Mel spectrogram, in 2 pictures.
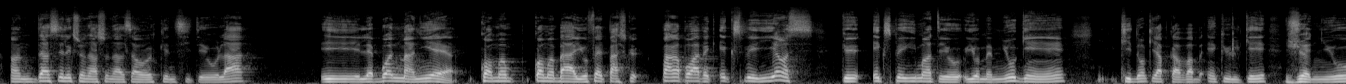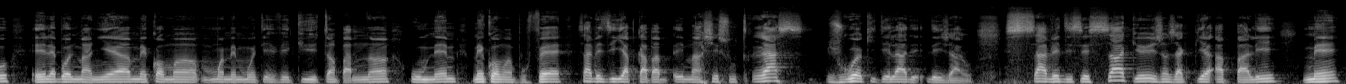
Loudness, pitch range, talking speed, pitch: -22 LUFS, 115-140 Hz, 170 wpm, 125 Hz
